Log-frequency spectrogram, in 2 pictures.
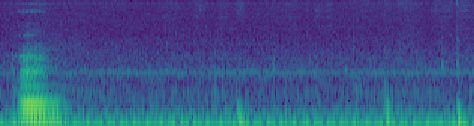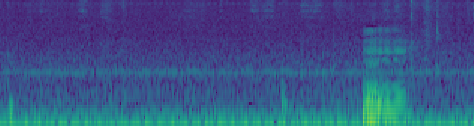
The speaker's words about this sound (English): enjoying writing with the pen. Pencil. Whatever. A new pen.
